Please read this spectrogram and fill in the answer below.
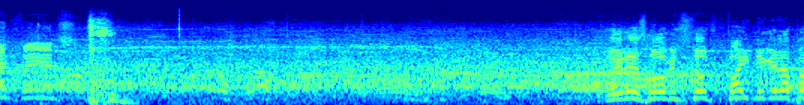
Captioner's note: crowd cheering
